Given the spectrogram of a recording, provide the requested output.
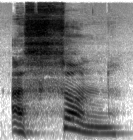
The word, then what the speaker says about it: אָסוֹן: Disaster in Hebrew is asson.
